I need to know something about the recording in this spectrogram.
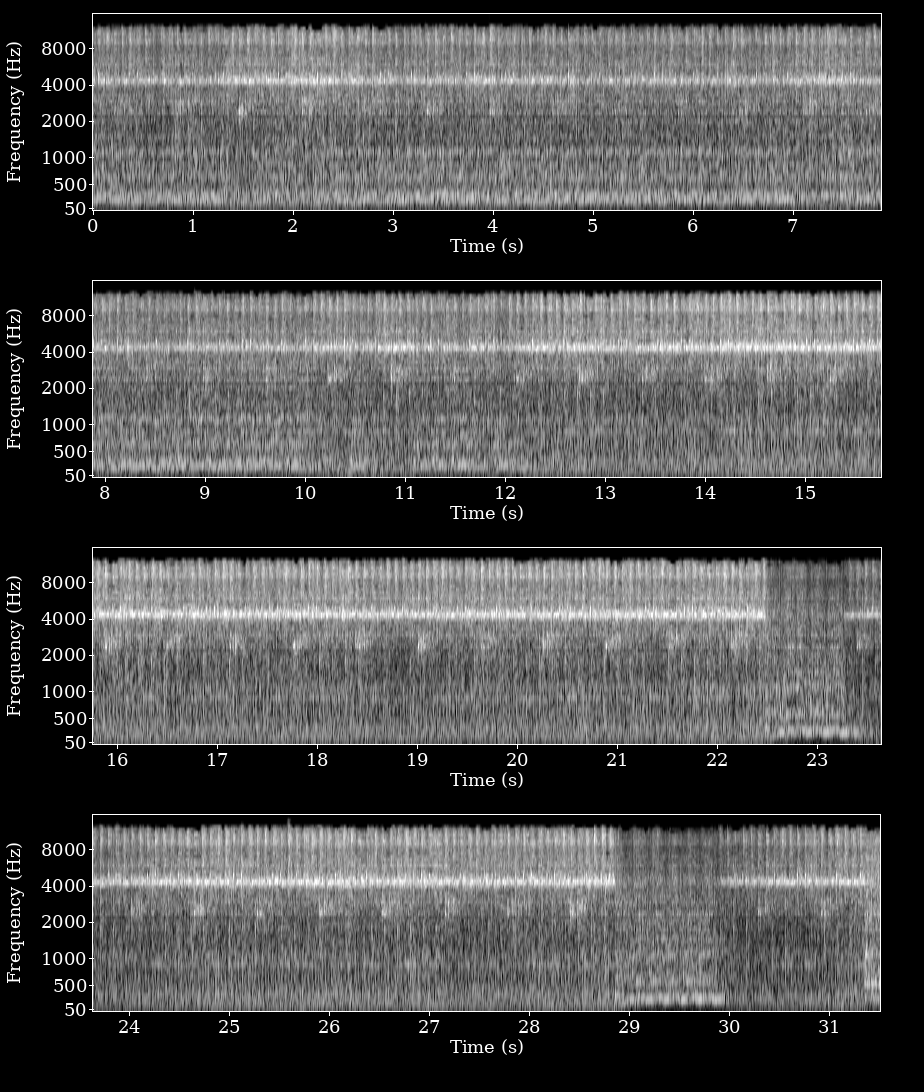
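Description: Harsh noise music from circuit-bent electronic hardware played live: a loud, dense buzzing mass with a steady high whine over it. It thins out abruptly for about a second three quarters of the way through, and again near the end.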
